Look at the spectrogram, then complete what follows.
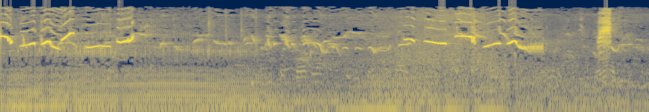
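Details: White-rumped shama singing as a lure for captive birds to fight: bright looping whistles and trills in two bursts separated by a quieter stretch, ending in a harsh rasping note, low hum beneath.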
